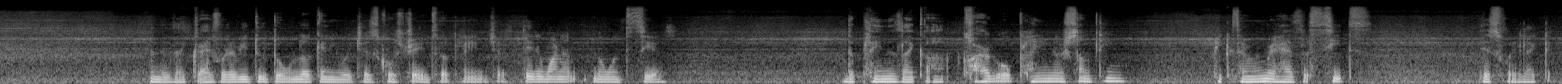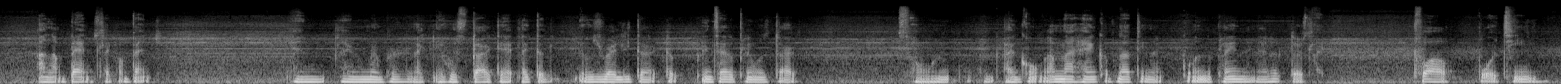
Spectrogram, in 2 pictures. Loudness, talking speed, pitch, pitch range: -17 LUFS, 175 wpm, 120 Hz, 115-125 Hz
